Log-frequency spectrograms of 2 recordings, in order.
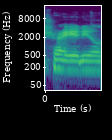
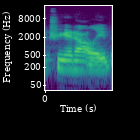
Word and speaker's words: triennale: We say biennial instead of biennale and triennial instead of triennale. But yeah, I guess Aichi Triennale is the, if you were going to say it properly with respect... So please excuse me for my previous times of saying triennial and all of the subsequent times after this that I will.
